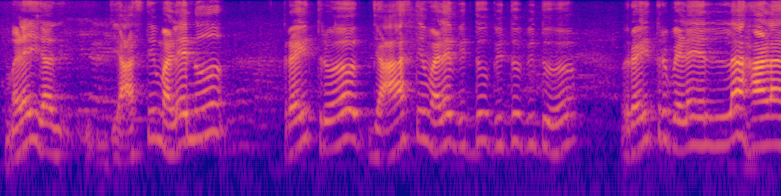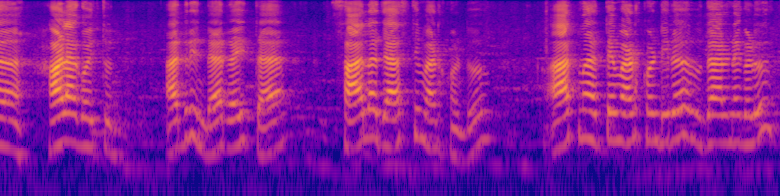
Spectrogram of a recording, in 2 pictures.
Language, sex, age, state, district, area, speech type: Kannada, female, 60+, Karnataka, Mysore, rural, spontaneous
